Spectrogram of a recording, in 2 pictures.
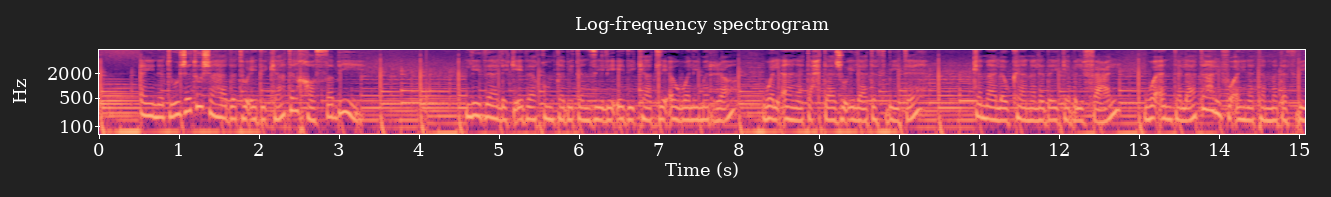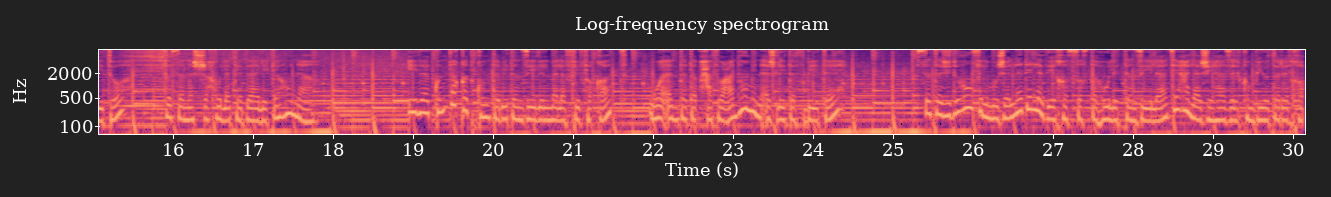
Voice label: arabic voice over female narrator

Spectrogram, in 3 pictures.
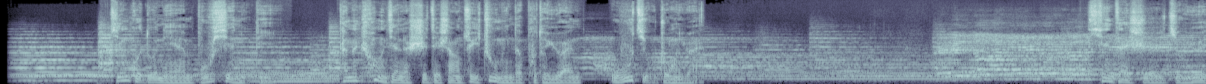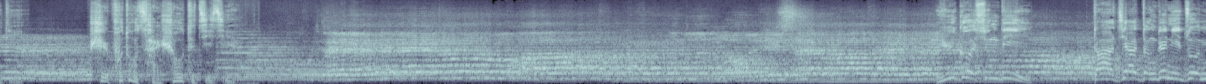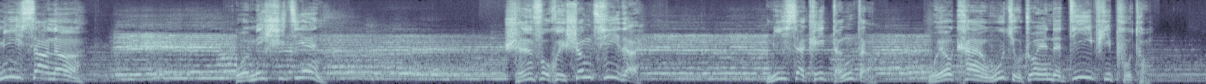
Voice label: chinese voice over male audiobook

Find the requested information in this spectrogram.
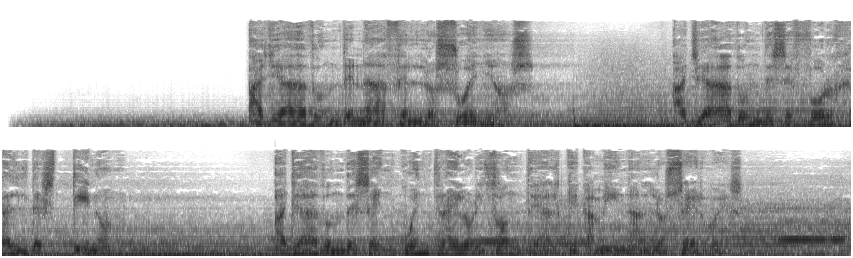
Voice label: spanish voice over male narrator

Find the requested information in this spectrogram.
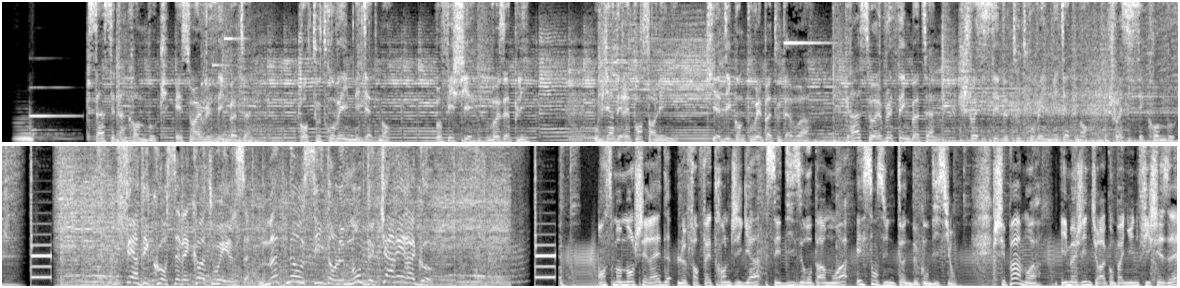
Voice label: french voice over male commercial

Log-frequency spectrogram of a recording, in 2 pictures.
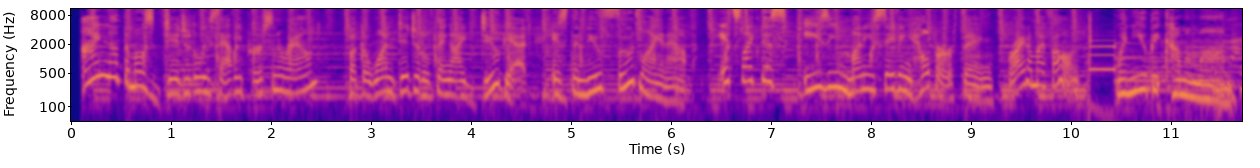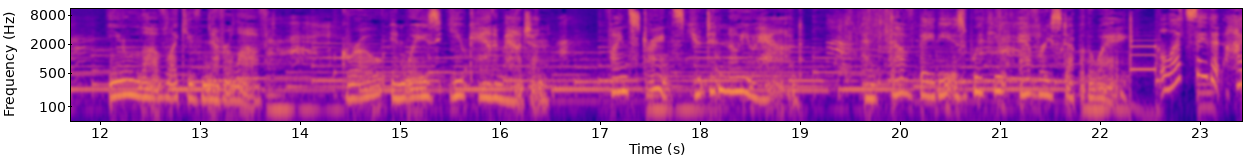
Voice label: english american voice over female commercial

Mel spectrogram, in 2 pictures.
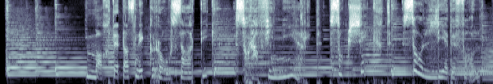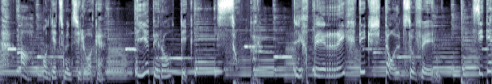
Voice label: german voice over female commercial

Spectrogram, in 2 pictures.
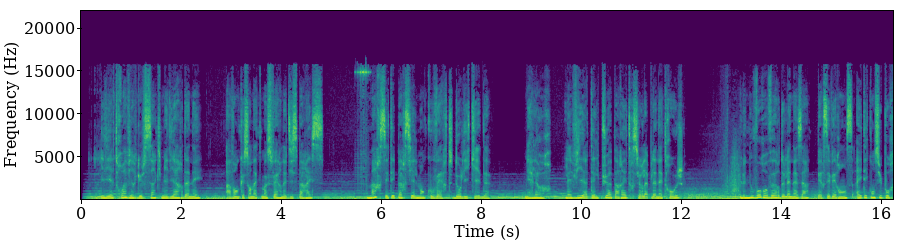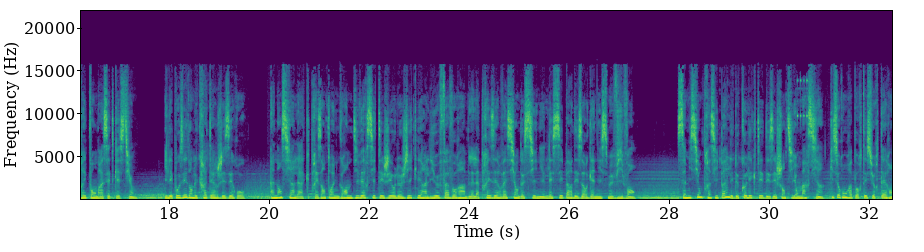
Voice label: french voice over female documentary

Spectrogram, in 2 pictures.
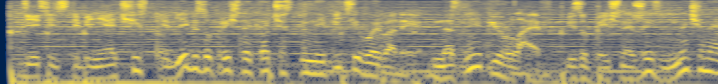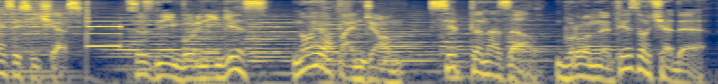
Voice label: russian voice over male commercial

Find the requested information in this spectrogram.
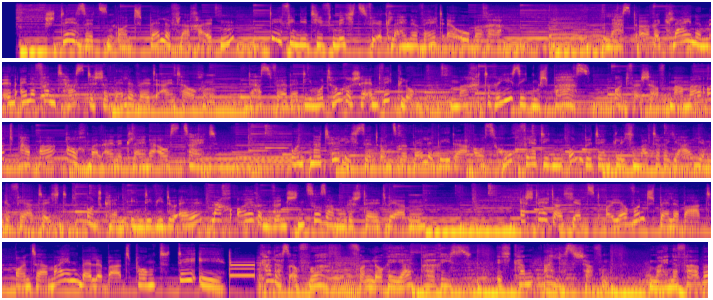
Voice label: german voice over female commercial

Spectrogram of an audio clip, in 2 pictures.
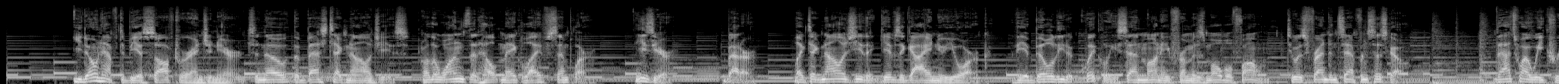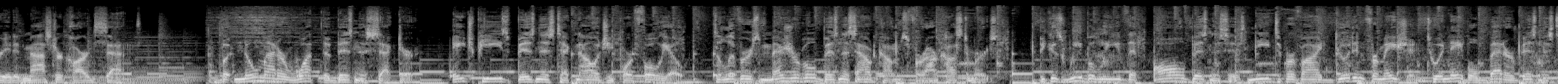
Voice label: english american voice over male narrator

